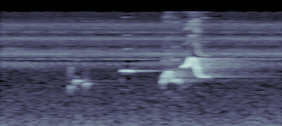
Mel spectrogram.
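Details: A soft note or two, then a thin whistle and a bright, bubbly whistled flourish from a sooty-headed bulbul answering wild birds, over a constant shrill insect hum.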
